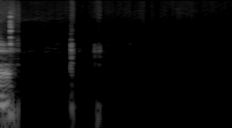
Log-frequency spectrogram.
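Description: The last of a spoken word, then one short sharp click about three-quarters of a second in and a fainter tap just before the one-second mark, followed by a very faint low hum.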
